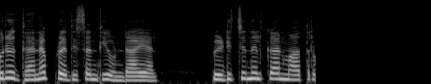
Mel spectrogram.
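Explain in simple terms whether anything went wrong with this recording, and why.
A cut-off end at 3.15 s: the speech stops abruptly in the middle of a sound and falls straight into dead digital silence for the rest of the clip. There is no natural fade or trailing off. This happens when the final chunks of audio were never written to the file or sent to the speakers, so the recording ends partway through a sound instead of being allowed to finish.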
